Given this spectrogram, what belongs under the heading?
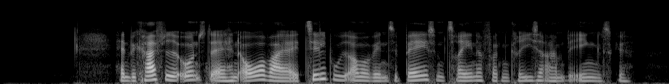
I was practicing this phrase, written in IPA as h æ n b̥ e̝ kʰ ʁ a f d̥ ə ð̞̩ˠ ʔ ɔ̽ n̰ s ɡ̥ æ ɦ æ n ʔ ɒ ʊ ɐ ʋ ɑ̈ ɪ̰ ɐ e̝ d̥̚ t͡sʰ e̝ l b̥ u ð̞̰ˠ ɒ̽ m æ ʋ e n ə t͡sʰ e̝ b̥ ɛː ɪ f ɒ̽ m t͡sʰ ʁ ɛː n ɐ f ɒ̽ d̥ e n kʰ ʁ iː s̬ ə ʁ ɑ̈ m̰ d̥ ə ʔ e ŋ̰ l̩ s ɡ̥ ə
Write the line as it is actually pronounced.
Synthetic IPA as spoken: h æ n b̥ e̝ kʰ ʁ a f d̥ ə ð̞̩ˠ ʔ ɔ̽ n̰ s d̥ æ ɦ æ n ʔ ɒ ʊ ɐ ʋ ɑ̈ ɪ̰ ɐ e̝ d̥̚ t͡sʰ e̝ l b̥ u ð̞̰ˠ ɒ̽ m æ ʋ e n ə t͡sʰ e̝ b̥ ɛː ɪ s ɒ̽ m t͡sʰ ʁ ɛː n ɐ f ɒ̽ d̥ e n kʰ ʁ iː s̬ ə ʁ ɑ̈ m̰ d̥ ə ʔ e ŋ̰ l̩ s ɡ̥ ə

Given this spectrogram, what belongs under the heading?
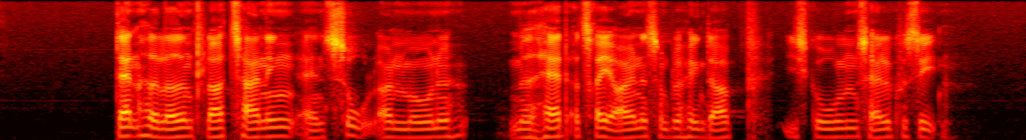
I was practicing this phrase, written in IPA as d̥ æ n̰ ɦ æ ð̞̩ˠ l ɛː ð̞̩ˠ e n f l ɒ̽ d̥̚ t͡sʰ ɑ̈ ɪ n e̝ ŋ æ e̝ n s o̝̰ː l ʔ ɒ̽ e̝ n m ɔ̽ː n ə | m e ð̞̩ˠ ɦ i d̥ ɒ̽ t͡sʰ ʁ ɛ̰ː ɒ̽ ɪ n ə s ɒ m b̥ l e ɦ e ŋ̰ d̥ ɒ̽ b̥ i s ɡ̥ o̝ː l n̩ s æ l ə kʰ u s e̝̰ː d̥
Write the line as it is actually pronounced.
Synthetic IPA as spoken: d̥ æ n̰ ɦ æ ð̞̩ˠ l ɛː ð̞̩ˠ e n f l ɒ̽ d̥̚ t͡sʰ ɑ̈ ɪ n e̝ ŋ æ e̝ n s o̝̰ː l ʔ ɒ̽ e̝ n m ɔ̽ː n ə | m e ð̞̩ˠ ɦ æ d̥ ɒ̽ t͡sʰ ʁ ɛ̰ː ɒ̽ ɪ n ə s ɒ m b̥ l e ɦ e ŋ̰ d̥ ɒ̽ b̥ i s ɡ̥ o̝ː l n̩ s æ l ə kʰ u s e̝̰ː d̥

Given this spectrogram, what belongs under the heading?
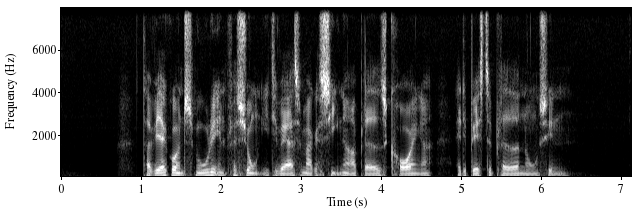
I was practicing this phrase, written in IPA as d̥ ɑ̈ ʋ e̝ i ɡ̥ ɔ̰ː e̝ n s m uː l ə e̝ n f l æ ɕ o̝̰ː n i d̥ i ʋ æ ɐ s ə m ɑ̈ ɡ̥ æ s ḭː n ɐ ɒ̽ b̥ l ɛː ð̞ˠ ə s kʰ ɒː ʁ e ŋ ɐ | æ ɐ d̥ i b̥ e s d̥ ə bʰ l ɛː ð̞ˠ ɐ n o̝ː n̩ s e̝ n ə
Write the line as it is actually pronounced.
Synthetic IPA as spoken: d̥ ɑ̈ ʋ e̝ æ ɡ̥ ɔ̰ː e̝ n s m uː l ə e̝ n f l æ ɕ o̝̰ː n i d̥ i ʋ æ ɐ s ə m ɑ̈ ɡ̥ æ s ḭː n ɐ ɒ̽ b̥ l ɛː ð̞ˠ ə s kʰ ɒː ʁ e ŋ ɐ | æ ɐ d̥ i b̥ e s d̥ ə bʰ l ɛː ð̞ˠ ɐ n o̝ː n̩ s e̝ n ə

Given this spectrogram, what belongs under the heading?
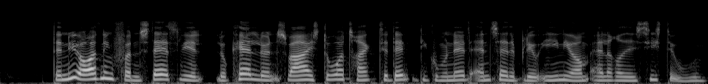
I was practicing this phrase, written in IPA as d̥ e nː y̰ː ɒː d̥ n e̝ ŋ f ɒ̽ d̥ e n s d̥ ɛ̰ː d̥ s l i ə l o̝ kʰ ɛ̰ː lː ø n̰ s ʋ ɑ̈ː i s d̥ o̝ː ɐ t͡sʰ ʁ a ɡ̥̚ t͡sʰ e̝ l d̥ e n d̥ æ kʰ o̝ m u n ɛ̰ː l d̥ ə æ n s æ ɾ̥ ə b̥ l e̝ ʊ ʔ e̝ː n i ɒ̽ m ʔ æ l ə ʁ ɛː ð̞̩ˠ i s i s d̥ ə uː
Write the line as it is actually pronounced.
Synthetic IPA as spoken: d̥ e nː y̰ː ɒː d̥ n e̝ ŋ f ɒ̽ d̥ e n s d̥ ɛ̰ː d̥ s l i ə l o̝ kʰ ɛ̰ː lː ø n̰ s ʋ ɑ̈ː i s d̥ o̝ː ɐ t͡sʰ ʁ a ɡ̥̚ t͡sʰ e̝ l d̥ e n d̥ i kʰ o̝ m u n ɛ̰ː l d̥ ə æ n s æ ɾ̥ ə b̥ l e̝ ʊ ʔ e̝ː n i ɒ̽ m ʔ æ l ə ʁ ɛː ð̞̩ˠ i s i s d̥ ə uː

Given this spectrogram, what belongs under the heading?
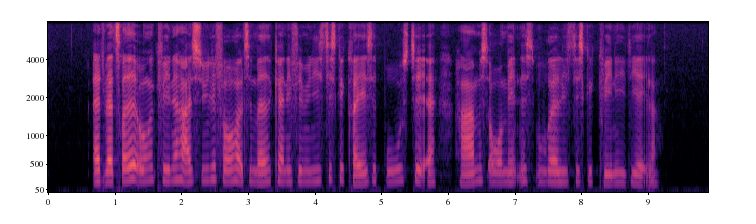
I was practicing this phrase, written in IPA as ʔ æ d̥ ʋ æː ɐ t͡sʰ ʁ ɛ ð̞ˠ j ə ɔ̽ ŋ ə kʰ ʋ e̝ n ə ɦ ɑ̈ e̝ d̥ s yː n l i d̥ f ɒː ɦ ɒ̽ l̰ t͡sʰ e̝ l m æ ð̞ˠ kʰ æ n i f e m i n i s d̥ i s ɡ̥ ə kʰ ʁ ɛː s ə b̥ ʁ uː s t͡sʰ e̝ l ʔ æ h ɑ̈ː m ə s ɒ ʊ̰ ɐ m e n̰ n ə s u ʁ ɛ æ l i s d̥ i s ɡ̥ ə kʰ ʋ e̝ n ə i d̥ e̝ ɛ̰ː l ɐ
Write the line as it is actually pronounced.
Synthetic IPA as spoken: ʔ æ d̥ ʋ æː ɐ t͡sʰ ʁ ɛ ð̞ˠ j ə ɔ̽ ŋ ə kʰ ʋ e̝ n ə ɦ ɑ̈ e̝ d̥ s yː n l i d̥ f ɒː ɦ ɒ̽ l̰ t͡sʰ e̝ l m æ ð̞ˠ kʰ æ n i f e m i n i s d̥ i s ɡ̥ ə kʰ ʁ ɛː s ə b̥ ʁ uː s t͡sʰ e̝ l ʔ æ h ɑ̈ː m ə s ɒ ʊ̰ ɐ m e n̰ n ə s u ʁ ɛ æ l i s d̥ i s ɡ̥ ə kʰ ʋ e̝ n ə i d̥ e̝ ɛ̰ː l ɐ

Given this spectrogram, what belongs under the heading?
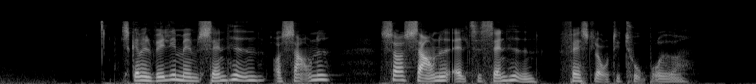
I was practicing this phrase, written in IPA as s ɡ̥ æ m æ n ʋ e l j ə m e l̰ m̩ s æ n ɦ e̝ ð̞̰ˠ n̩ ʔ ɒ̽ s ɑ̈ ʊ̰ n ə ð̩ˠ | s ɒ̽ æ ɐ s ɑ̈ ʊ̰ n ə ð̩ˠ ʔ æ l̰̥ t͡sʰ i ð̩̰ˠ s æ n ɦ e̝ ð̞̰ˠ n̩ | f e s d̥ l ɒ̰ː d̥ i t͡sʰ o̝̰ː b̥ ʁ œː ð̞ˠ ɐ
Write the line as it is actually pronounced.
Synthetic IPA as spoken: s ɡ̥ æ m æ n ʋ e l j ə m e l̰ m̩ s æ n ɦ e̝ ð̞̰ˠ n̩ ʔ ɒ̽ s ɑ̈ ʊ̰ n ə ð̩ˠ | s ɒ̽ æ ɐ s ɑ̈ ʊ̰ n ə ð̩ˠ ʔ æ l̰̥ t͡sʰ i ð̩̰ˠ s æ n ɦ e̝ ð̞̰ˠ n̩ | f æ s d̥ l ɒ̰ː d̥ i t͡sʰ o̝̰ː b̥ ʁ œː ð̞ˠ ɐ

